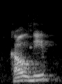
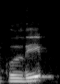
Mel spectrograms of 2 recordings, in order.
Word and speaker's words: Kip: this is great okay CIP uh am I pronouncing your name right yeah I'm Kip ah K I'm sorry okay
